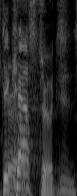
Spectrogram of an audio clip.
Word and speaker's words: DeCastro: uh this guy chili DeSanto is that he pronounce it the Castro yeah that's right it's julita Castro and I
